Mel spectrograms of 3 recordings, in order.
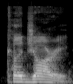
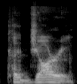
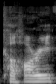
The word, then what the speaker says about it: Kajari: melon, and it's called Kajari, like a hard J, I guess, or almost like a G. I was pronouncing it Kahari, thinking the J would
